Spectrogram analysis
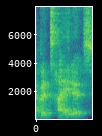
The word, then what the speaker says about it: Epictetus: Is that how you Epictetus, yeah. Epictetus. Yeah. I've been pronouncing it wrong the whole time.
